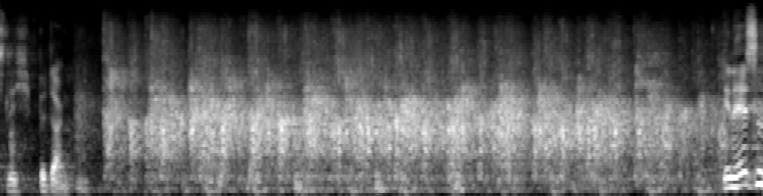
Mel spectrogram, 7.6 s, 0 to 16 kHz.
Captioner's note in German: Beifall CDU und BÜNDNIS 90/DIE GRÜNEN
